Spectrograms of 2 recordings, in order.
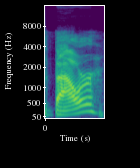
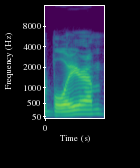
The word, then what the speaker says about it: Bauer: It's Bauer, but we'll settle for Boyer.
